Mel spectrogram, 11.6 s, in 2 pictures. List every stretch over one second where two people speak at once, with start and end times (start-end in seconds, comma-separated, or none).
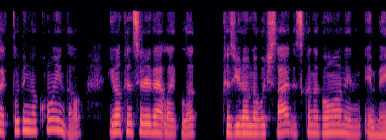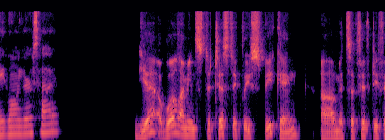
none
